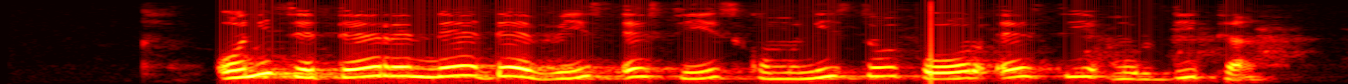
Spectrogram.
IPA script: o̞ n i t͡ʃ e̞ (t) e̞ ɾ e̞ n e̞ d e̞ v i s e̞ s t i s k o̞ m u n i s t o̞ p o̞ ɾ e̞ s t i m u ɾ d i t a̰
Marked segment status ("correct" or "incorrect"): correct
